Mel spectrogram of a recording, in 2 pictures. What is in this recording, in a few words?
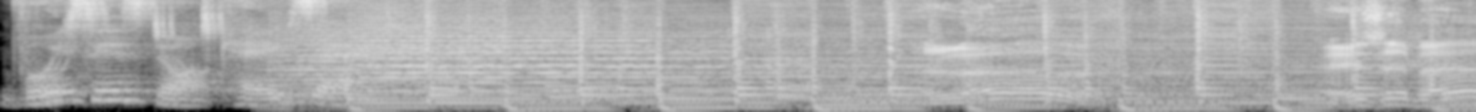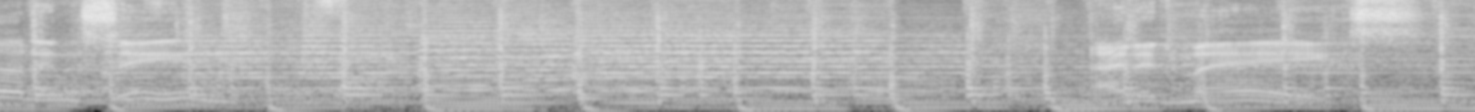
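English, vocal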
